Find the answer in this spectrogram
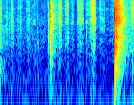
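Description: A few faint clicks from handling a small manicure-set case, then a sharp snap near the end as its magnetic latch is pushed and clicks.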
